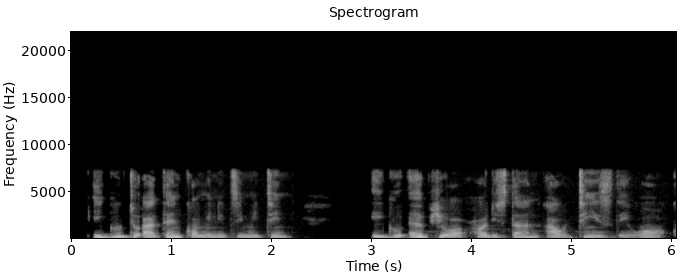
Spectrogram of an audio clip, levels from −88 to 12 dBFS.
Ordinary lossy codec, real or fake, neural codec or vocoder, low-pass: none; real; none; 7.2 kHz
